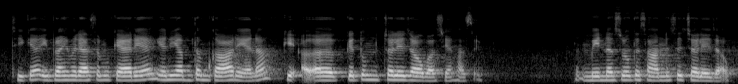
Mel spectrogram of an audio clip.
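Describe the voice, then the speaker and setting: A woman giving an explanatory lecture on scripture verses, calm and patient. She often checks in with her listeners and mixes English words into her speech. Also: medium pitch. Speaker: religious studies teacher.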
